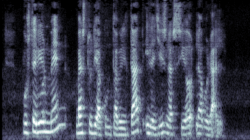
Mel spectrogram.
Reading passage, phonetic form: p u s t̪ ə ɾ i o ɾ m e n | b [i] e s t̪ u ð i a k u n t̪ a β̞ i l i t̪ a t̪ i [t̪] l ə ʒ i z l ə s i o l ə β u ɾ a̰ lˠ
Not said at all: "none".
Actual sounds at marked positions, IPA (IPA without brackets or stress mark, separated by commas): a, none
